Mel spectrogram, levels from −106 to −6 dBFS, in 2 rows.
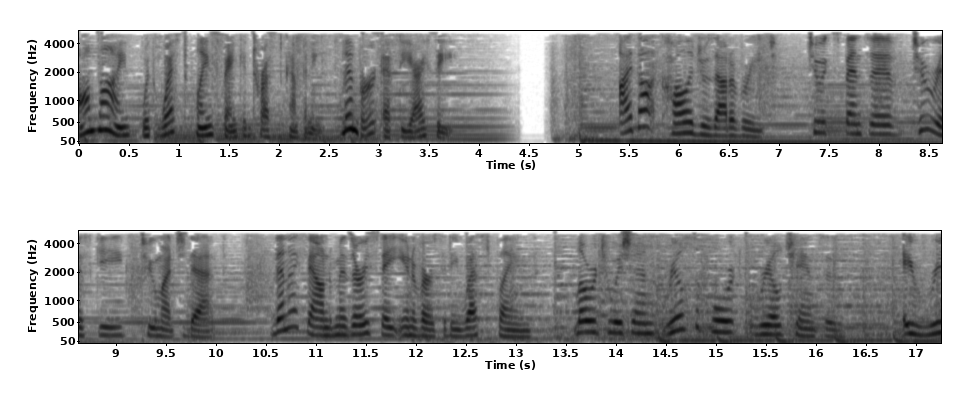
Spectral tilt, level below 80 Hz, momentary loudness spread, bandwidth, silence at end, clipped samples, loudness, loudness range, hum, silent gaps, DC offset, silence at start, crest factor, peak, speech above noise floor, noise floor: -7 dB/octave; -34 dBFS; 12 LU; 5.4 kHz; 0 s; under 0.1%; -19 LUFS; 3 LU; none; none; under 0.1%; 0 s; 14 dB; -4 dBFS; 32 dB; -50 dBFS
